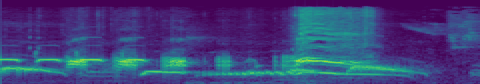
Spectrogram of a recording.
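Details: Local zebra dove, a keen singer, used to lure other doves into singing: a few short repeated coos, then a long wavering coo that slides downward, over a quieter run of higher clipped notes.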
